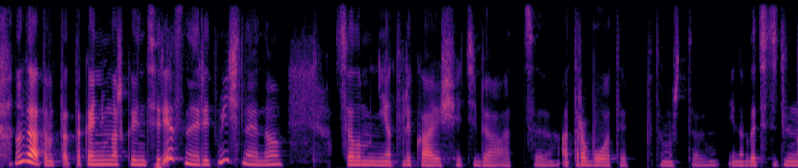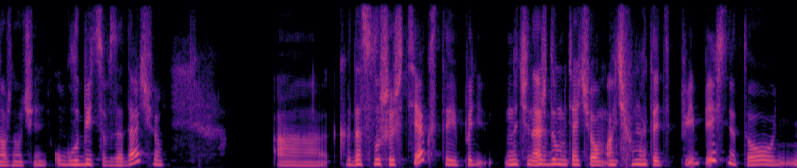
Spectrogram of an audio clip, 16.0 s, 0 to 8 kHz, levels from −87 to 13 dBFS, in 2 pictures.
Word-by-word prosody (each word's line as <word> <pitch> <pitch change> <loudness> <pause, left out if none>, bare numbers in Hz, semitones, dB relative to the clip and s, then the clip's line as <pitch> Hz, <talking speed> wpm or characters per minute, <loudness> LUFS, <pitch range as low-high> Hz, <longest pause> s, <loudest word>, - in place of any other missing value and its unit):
Ну 330 - +4
да, 320 - +13
там 170 -1 -2
та 165 - -2
такая 200 0 +3
немножко 200 +1 0
интересная, 235 - +1
ритмичная, 205 - -2
но 205 +3 -4 0.5
в - - -22
целом 185 -2 -1
не 170 -1 -3
отвлекающая 165 0 -2
тебя 160 -1 -8
от 150 - -15 0.5
от - - -7
работы. 160 -4 -3 0.2
Потому 155 -2 -12
что 155 - -14 0.3
иногда 165 0 -5
действительно 170 +1 -7
нужно 160 0 -3
очень 85 - -6
углубиться 195 +3 -1
в 165 - -11
задачу. 195 - -1 1.1
А, 150 -1 -5
когда 205 +2 0
слушаешь 210 -2 +2
текст - - +2
и 190 - +1
пани 195 +8 -5 0.2
начинаешь 200 -1 +4
думать, 205 -1 0
о 200 - +5
чём 175 -3 +2
о 190 - +3
чём 210 +2 +1
вот 210 -2 -1
эти 180 0 0
пе - - -3
песня, 265 - 0
то 190 +1 -1
н - - -9
190 Hz, 165 wpm, -29 LUFS, 165-205 Hz, 1.1 s, да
